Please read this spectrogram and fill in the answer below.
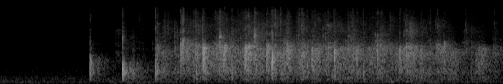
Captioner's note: attendees applauding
